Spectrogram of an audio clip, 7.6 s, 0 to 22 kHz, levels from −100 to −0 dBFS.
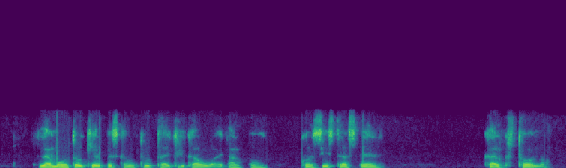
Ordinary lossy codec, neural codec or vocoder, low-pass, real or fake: Opus, 16 kbps; none; 7.2 kHz; real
